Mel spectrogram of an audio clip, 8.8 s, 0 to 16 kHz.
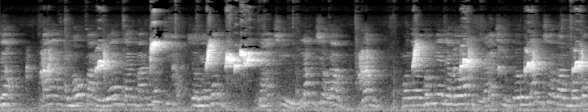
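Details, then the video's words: Red-whiskered bulbul, a caged bird raised for two weeks after being bought, singing spirited chirpy phrases of slurred whistles in irregular bursts, with faint low murmuring noise underneath. "Đánh liều mua con chào mào chỉ chọn bóng bộ ,sau 2 tuần nuôi dưỡng em nó đã ra giọng có chút lửa"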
